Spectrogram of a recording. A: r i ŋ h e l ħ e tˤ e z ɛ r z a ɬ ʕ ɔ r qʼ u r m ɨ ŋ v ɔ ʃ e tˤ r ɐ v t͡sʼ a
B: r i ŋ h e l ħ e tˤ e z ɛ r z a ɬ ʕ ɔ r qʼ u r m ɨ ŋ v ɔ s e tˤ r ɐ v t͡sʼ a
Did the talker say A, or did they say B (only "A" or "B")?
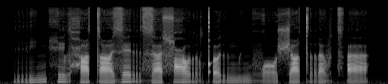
A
